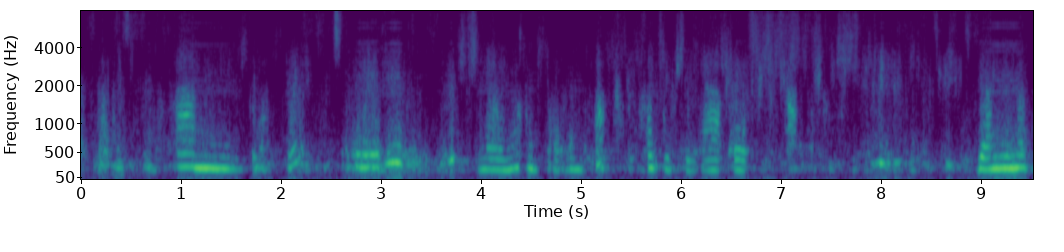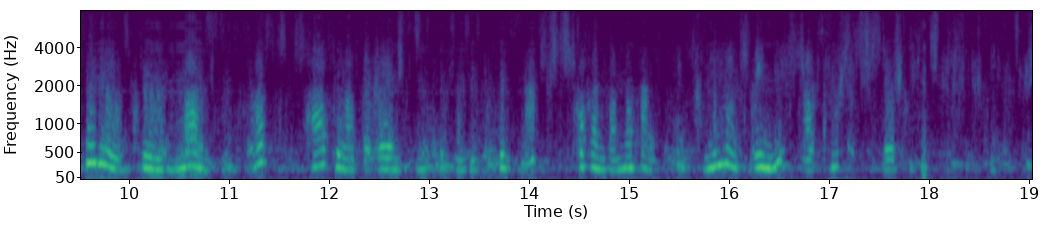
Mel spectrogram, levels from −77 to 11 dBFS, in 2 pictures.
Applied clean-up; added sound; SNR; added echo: neural separator model SepFormer DNS4.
